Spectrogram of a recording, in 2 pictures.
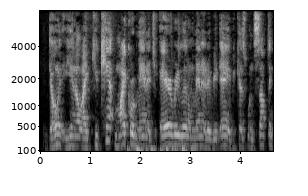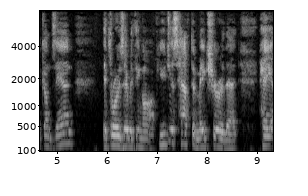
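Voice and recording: Fairly even intonation runs through speech delivered at a moderate pace. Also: man.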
